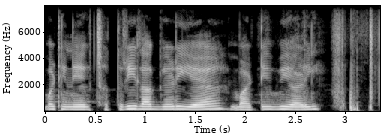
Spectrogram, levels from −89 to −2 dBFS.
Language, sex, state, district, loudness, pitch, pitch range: Rajasthani, female, Rajasthan, Nagaur, -18 LUFS, 180 Hz, 170-185 Hz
